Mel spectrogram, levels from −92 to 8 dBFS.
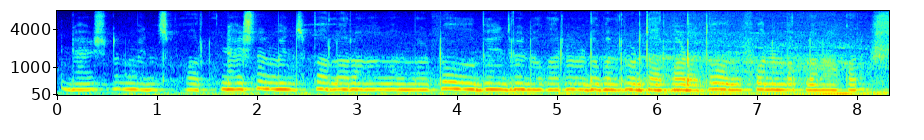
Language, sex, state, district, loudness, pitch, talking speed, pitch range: Kannada, female, Karnataka, Dharwad, -24 LUFS, 205 Hz, 100 wpm, 200-215 Hz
